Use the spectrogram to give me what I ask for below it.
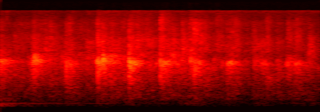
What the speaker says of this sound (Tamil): நல்ல கைத்தட்டி ஆண்டவருக்கு நன்றி சொல்லுங்களேன்.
